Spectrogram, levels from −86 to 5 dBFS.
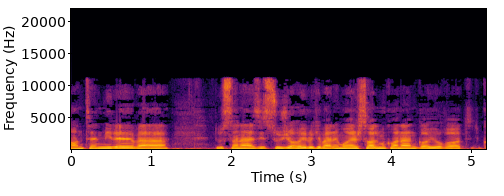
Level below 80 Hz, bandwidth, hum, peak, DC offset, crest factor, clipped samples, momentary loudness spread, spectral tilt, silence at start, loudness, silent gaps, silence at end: -38 dBFS; 11.5 kHz; none; -2 dBFS; under 0.1%; 12 dB; under 0.1%; 5 LU; -6 dB/octave; 0 s; -14 LUFS; none; 0 s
